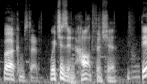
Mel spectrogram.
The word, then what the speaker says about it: Berkhamsted: And the R sound in... Oh, this is disgusting. Oh, sorry, Berkhamsted.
